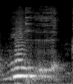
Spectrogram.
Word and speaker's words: Louisville: Now, located in Louisville, you gotta say it right, Louisville, Kentucky, or Kai, this facility is a prominent producer of Braille and large print textbooks and magazines and talking books.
